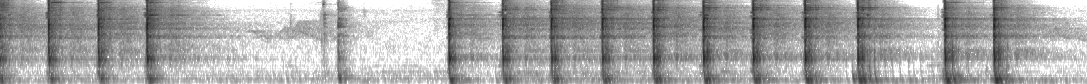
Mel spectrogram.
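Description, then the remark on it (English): Sharp hammer blows drive a trap at an angle into hard ground: four quick strikes, a pause with one lone tap, then a steady run of about ten more, each with a brief metallic ring. “Now this ground's pretty hard. So what we're going to do is we're going to go ahead and hammer this trap because it needs to be setting up.”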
